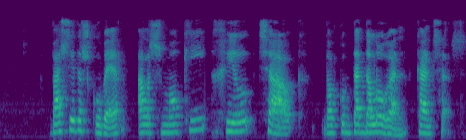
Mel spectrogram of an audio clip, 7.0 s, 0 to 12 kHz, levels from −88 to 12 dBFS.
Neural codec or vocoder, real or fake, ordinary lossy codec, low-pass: none; real; Opus, 64 kbps; 7.2 kHz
